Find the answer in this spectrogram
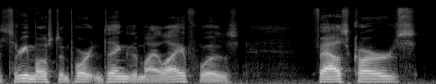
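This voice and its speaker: The voice has a dark, mellow tone. It carries a Pacific Northwest accent. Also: man. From Washington state, US. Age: 70s. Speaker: filmmaker's grandfather. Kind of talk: interview storytelling.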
